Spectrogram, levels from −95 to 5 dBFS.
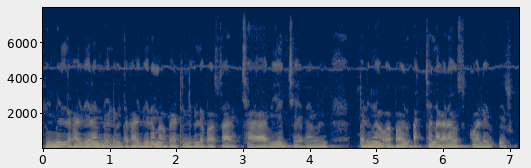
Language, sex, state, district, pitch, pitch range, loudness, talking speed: Hindi, male, Chhattisgarh, Bilaspur, 115 Hz, 110-115 Hz, -35 LUFS, 200 wpm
